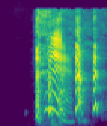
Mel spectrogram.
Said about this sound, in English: I sneezed okay. again. I'm sorry.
